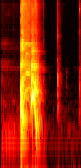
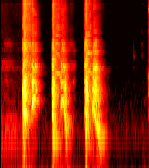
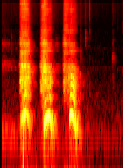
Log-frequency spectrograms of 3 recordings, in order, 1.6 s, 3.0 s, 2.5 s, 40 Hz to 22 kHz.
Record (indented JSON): {
  "cough_length": "1.6 s",
  "cough_amplitude": 32768,
  "cough_signal_mean_std_ratio": 0.34,
  "three_cough_length": "3.0 s",
  "three_cough_amplitude": 32766,
  "three_cough_signal_mean_std_ratio": 0.37,
  "exhalation_length": "2.5 s",
  "exhalation_amplitude": 17344,
  "exhalation_signal_mean_std_ratio": 0.43,
  "survey_phase": "beta (2021-08-13 to 2022-03-07)",
  "age": "45-64",
  "gender": "Female",
  "wearing_mask": "No",
  "symptom_none": true,
  "symptom_onset": "7 days",
  "smoker_status": "Ex-smoker",
  "respiratory_condition_asthma": false,
  "respiratory_condition_other": false,
  "recruitment_source": "REACT",
  "submission_delay": "1 day",
  "covid_test_result": "Negative",
  "covid_test_method": "RT-qPCR",
  "influenza_a_test_result": "Unknown/Void",
  "influenza_b_test_result": "Unknown/Void"
}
